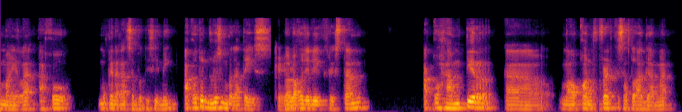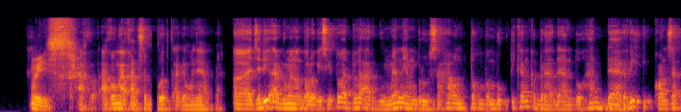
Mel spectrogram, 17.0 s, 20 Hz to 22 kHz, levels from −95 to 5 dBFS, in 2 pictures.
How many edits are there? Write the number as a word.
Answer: three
